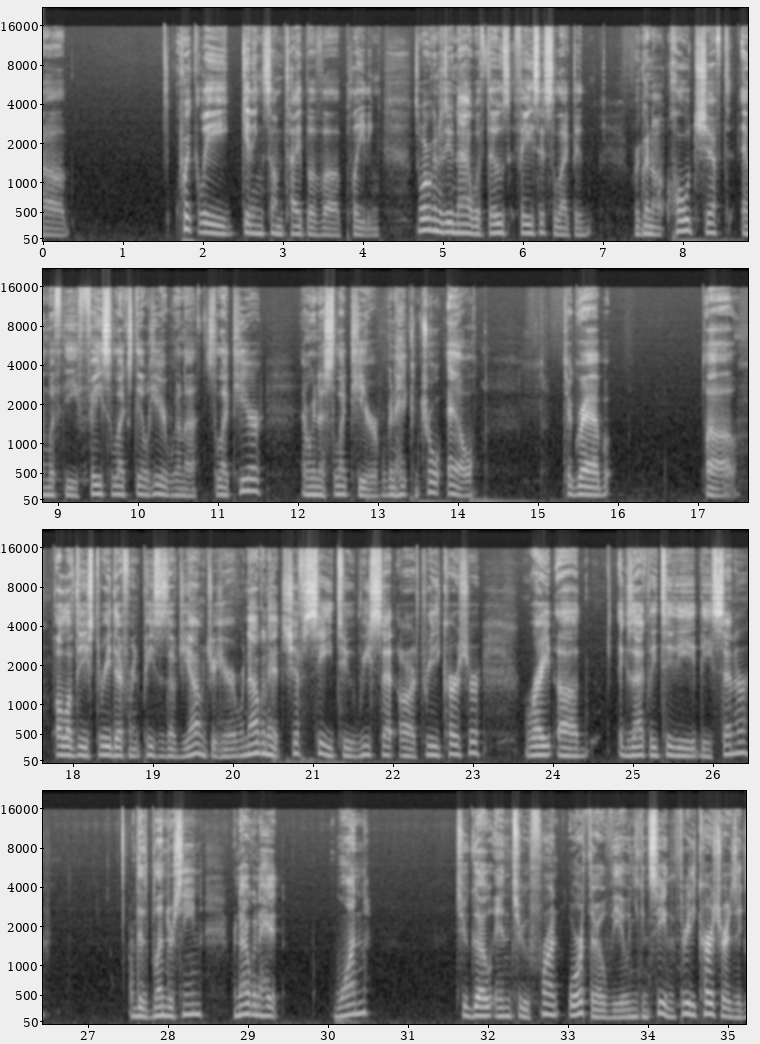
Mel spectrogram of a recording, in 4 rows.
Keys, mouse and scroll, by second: 5.3-7.5 middle drag, 10.7-14.1 drag, 14.1 ctrl+l, 20.9 shift+c, 30.1 KP_1.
